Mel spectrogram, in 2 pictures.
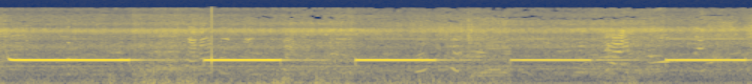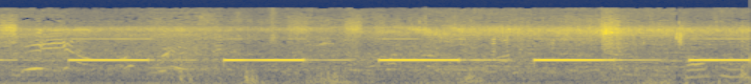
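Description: Telescopic boom lift's motion alarm beeping steadily, about once a second, each beep a single high tone about half a second long, over a low steady engine hum.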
